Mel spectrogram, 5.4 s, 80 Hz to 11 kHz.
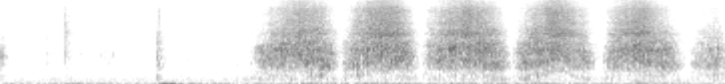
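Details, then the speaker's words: TT120 model railway, track and cork glued to foam with Mod Podge, wagon rolled back and forth: repeated loud rushing roar about a second long, slightly deeper pitch than other glue; foam still amplifies track noise. "still quite noisy and indeed no different to the copy deex uh on its own there's a slight change in Pitch uh bit more deeper note to this but it's still quite a loud quite a loud noise"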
